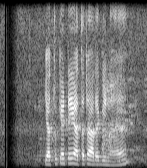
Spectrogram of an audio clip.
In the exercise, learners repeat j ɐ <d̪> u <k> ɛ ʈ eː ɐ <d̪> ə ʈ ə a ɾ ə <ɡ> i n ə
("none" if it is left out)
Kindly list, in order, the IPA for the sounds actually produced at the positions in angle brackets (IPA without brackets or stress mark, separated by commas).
t̪, k, t̪, ɡ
